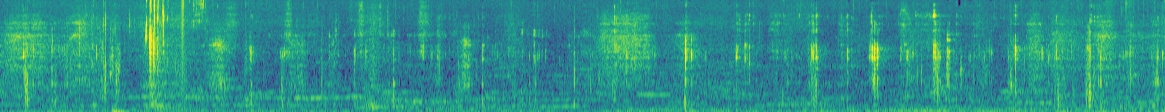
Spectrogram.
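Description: Close-miked chewing of food, with many irregular wet mouth clicks and smacks; the sharpest click comes about a second in.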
